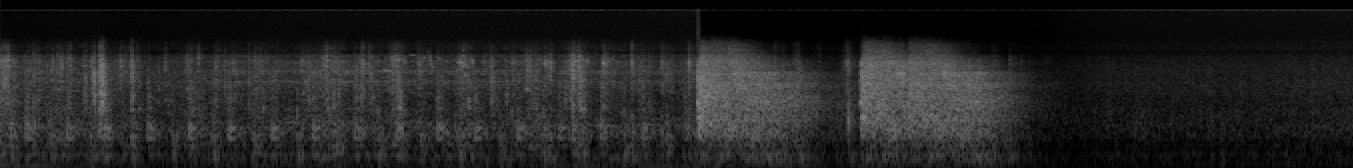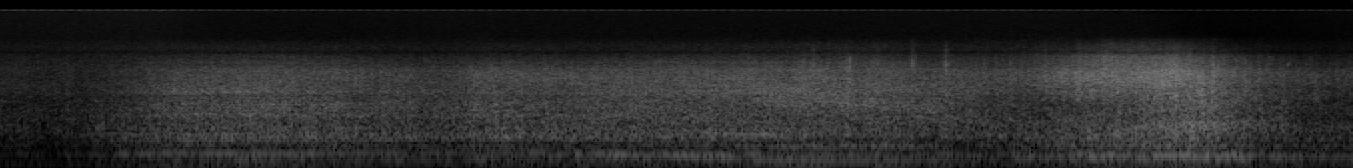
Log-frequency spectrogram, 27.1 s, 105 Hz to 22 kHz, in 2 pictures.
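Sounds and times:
road noise: 0.0 - 8.6, 10.0 - 27.0
vehicle engine hum: 0.0 - 8.6, 10.0 - 27.0.

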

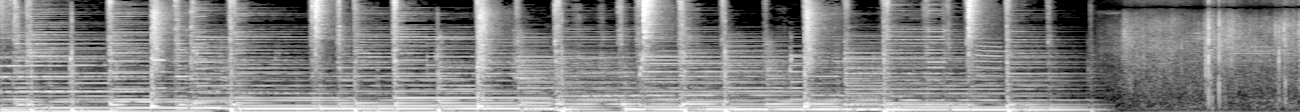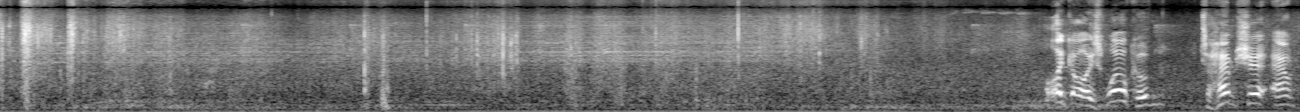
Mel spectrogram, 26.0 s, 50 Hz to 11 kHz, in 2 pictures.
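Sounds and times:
footsteps in dry leaves: 11.1 - 23.3
twigs snapping: 11.2 - 15.0, 16.4 - 21.9.

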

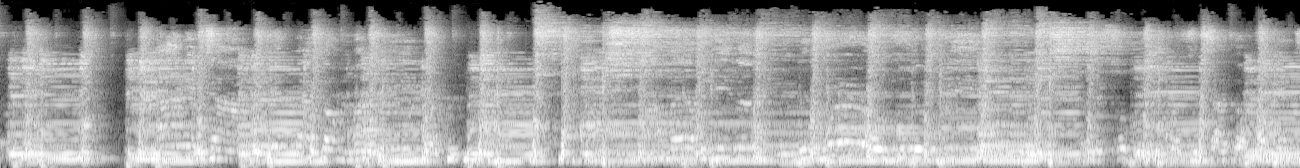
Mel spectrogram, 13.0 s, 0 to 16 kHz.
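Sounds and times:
rock-reggae band playing: 0.0 - 13.0.

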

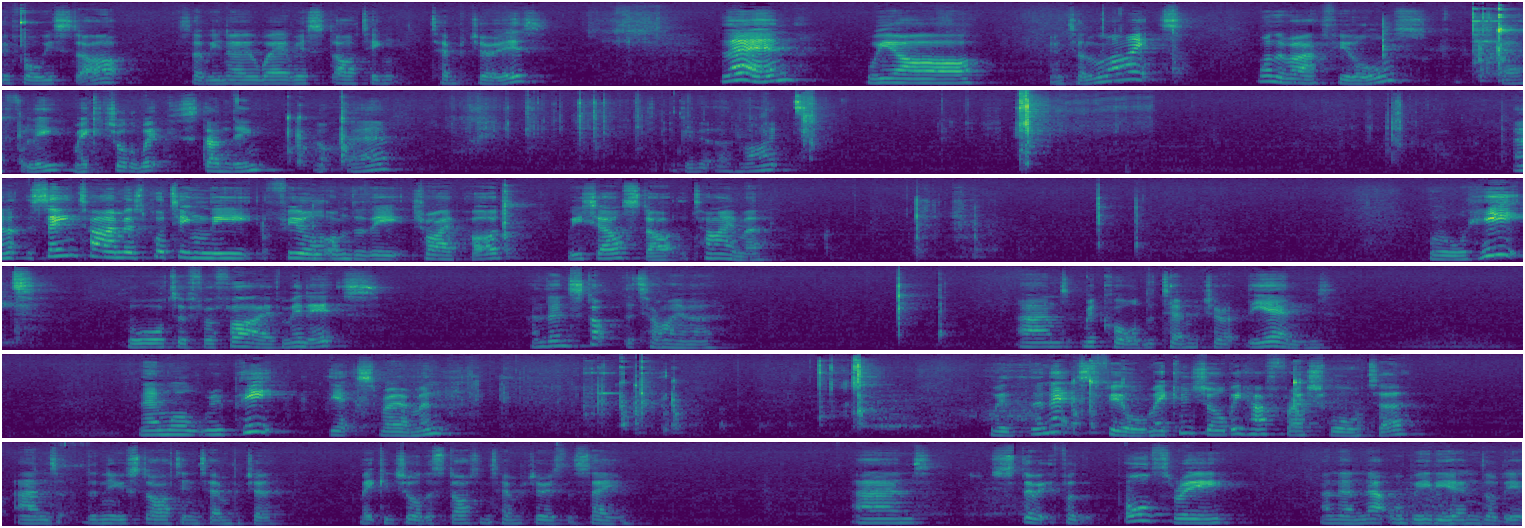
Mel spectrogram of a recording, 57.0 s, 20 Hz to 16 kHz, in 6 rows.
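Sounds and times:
glass clinking on bench: 9.0 - 9.6, 41.6 - 42.3.

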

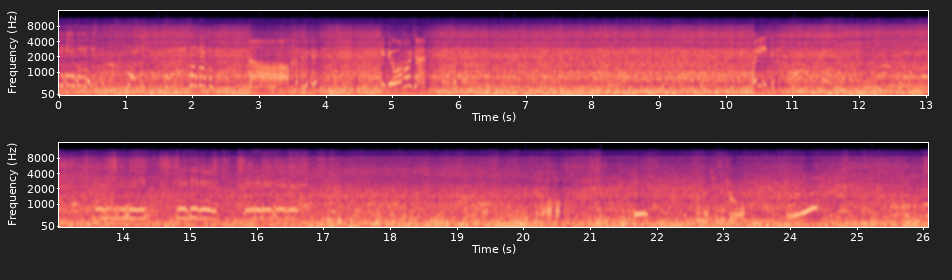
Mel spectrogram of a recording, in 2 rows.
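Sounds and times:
wind rumble on microphone: 0.0 - 26.0.

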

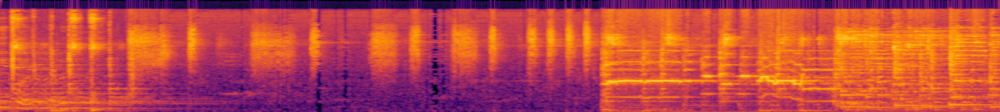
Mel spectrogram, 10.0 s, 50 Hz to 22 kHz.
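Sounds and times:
song backing music: 0.0 - 1.7, 6.0 - 10.0
short hissing bursts: 1.3 - 6.0.

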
